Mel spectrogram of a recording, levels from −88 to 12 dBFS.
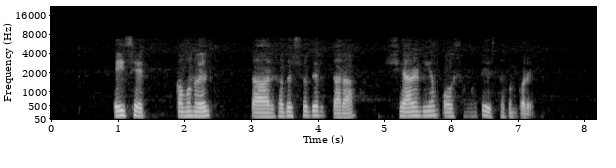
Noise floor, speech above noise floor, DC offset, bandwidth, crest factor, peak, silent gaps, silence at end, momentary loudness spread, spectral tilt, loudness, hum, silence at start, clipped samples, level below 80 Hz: -75 dBFS; 58 dB; under 0.1%; 7.4 kHz; 18 dB; -2 dBFS; none; 1 s; 10 LU; -8.5 dB/octave; -18 LUFS; none; 0.95 s; under 0.1%; -58 dBFS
